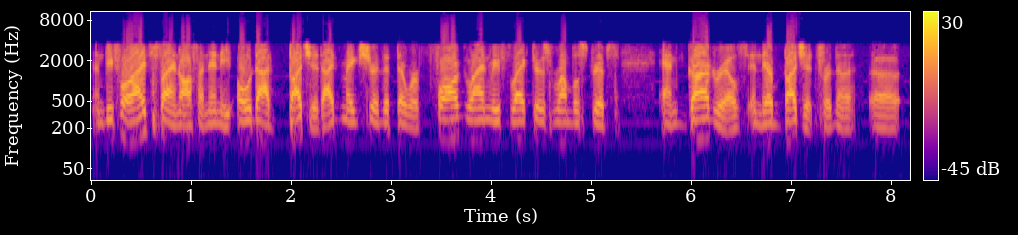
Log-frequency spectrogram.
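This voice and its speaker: A man guest on a radio show, speaking over the phone in an earnest, halting way with many fillers. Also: mid-range voice, fairly even intonation, no echo, dull audio. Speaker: political candidate guest.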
